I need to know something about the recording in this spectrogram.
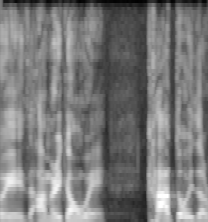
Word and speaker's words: Kato: Kato real name is the cut off your pronunciation do something wrong ok Kato is the American Way Kato is a right way to pronounce all right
